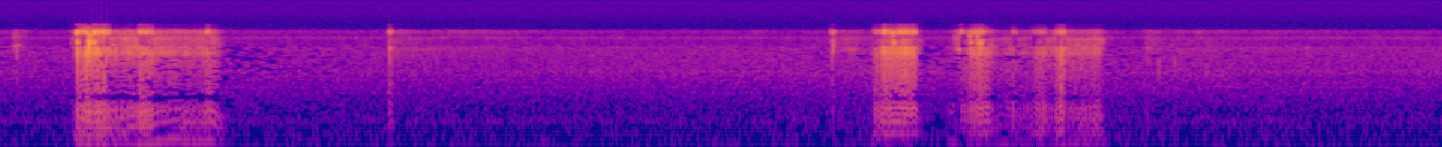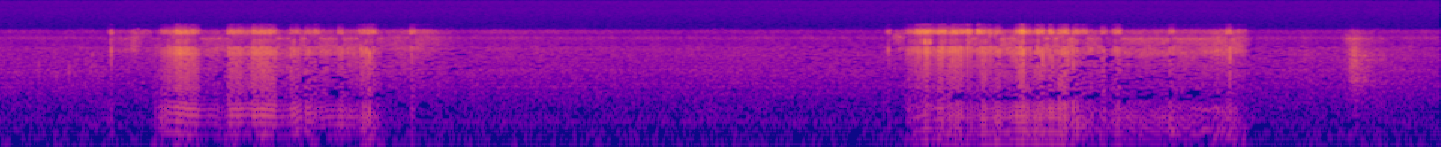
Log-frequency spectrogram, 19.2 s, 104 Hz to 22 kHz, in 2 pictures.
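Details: Four rough, rattling snores a few seconds apart against quiet room background during sleep, recorded in 2009 on a Flip Video camcorder; snoring.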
